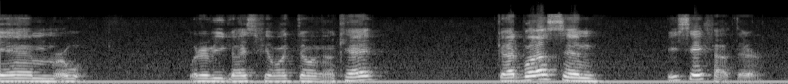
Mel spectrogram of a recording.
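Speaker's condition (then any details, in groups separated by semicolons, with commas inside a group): Cerebral palsy, spastic diplegia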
